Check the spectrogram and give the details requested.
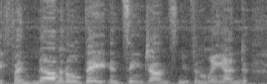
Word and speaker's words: Newfoundland: John's, Newfoundland. A lot of you may say Newfoundland, but I found out that's not the right way to say it.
